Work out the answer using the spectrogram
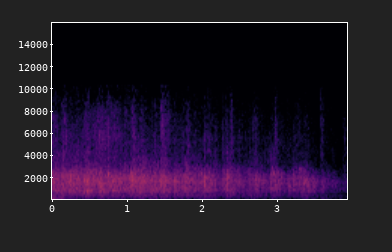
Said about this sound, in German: Danke, liebe Brüder, für euren Einsatz. Gib ihnen einen Applaus. Großartig.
